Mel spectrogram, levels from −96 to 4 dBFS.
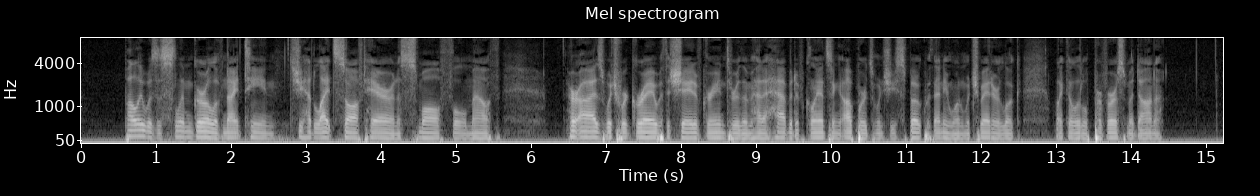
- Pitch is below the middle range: Yes, very low, 95 Hz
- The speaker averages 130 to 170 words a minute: No, average, 195 wpm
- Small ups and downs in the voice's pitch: Yes, narrow, 1.9 semitones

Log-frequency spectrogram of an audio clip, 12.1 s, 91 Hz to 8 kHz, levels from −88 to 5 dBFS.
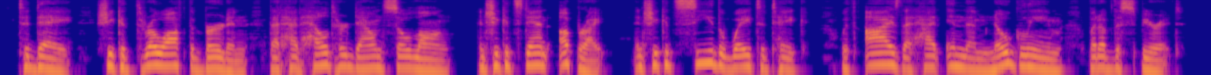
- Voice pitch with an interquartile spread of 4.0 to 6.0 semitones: Yes, average, 4.5 semitones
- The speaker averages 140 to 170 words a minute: No, average, 200 wpm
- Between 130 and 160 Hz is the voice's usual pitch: Yes, medium, 140 Hz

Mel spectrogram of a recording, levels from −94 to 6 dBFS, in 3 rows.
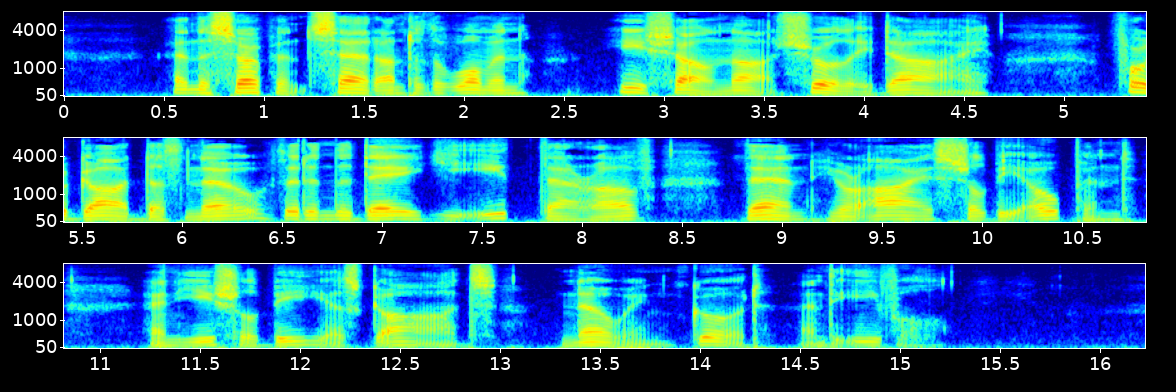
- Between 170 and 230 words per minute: No, average, 150 wpm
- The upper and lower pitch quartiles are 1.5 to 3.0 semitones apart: Yes, narrow, 2.4 semitones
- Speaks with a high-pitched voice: No, low, 120 Hz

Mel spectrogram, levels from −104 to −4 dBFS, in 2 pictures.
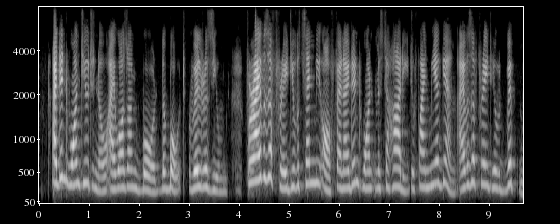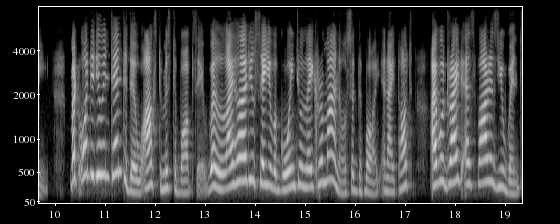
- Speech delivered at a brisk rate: Yes, fast, 225 wpm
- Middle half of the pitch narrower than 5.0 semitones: No, wide, 5.5 semitones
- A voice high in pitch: Yes, very high, 270 Hz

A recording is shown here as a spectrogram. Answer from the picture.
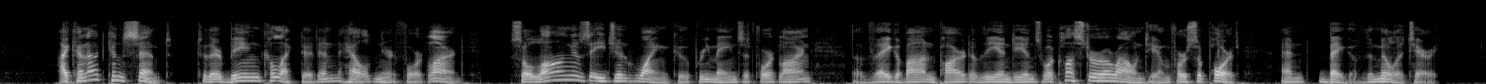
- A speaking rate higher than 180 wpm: No, average, 155 wpm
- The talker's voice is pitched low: Yes, low, 115 Hz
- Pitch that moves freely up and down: No, average, 4.7 semitones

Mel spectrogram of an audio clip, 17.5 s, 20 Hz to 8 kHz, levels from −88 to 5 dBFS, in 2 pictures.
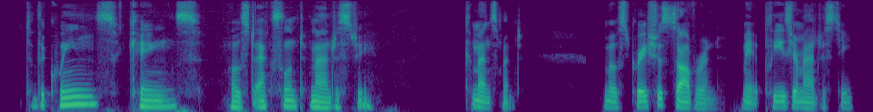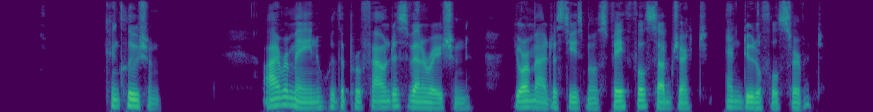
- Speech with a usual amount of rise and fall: Yes, average, 3.2 semitones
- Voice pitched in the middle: No, low, 110 Hz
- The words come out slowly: Yes, slow, 105 wpm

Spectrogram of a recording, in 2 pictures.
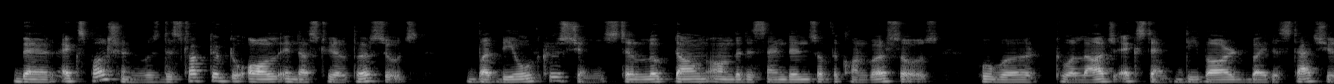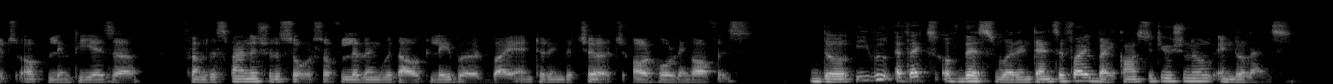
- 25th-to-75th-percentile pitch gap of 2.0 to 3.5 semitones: Yes, average, 3.2 semitones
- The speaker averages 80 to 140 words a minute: Yes, slow, 135 wpm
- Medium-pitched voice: No, low, 120 Hz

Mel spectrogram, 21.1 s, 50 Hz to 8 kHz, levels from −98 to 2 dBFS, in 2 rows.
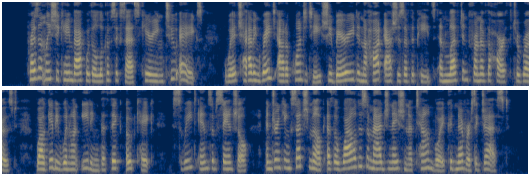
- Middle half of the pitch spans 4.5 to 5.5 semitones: No, average, 2.9 semitones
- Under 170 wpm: No, average, 175 wpm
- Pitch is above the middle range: Yes, high, 240 Hz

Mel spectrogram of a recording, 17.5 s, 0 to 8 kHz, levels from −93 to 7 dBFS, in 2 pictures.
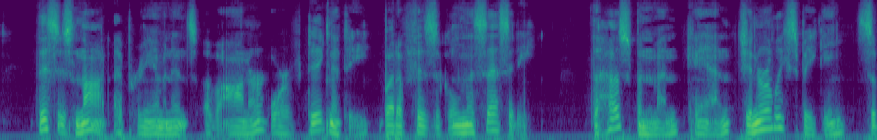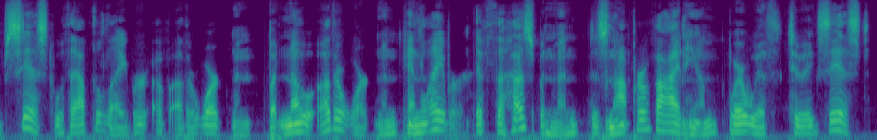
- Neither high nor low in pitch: No, low, 110 Hz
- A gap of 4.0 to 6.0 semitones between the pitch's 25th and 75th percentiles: Yes, average, 5.1 semitones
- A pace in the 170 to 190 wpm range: No, average, 145 wpm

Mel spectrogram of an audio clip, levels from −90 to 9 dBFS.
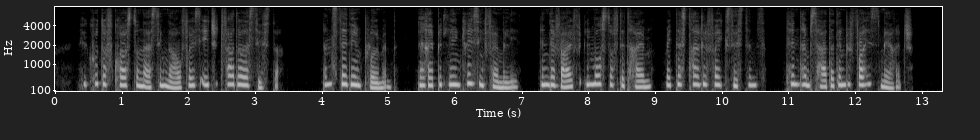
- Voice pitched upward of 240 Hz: Yes, very high, 270 Hz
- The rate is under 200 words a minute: Yes, average, 175 wpm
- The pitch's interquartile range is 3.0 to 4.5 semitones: No, average, 5.2 semitones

